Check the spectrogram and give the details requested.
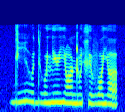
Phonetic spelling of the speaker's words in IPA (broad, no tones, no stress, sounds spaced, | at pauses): d i̤ ɦ u dʱ u lʲ ʉ j ɔ̃ ɖ ũ xʲ ɔ v ɔ j ʌ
